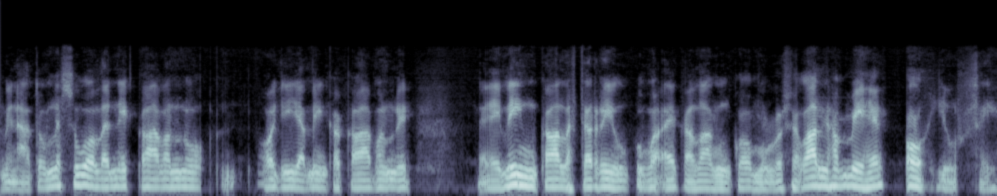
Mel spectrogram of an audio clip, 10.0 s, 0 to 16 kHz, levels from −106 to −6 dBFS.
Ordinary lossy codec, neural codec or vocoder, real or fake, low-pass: Opus, 64 kbps; codec, 16 kHz, 2 kbps, FreqCodec, larger model; fake; 7.2 kHz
